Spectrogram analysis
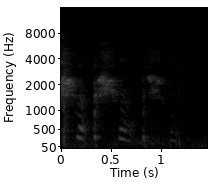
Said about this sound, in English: Oh, there she goes with the coughing.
